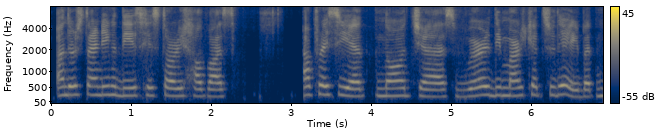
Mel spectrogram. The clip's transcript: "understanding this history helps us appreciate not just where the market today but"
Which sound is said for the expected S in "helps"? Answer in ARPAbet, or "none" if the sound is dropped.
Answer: none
